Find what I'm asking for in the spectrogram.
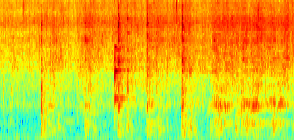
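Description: Onion and carrot frying in a pan for vegetable upma, a steady close sizzle broken by several sharp stirring scrapes and clatters of a spoon against the pan, with no talk.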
